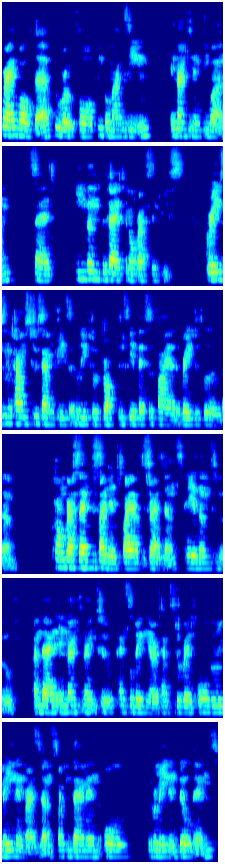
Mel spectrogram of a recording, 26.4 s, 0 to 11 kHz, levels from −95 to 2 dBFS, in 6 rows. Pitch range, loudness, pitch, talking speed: 150-165 Hz, -45 LUFS, 155 Hz, 150 wpm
